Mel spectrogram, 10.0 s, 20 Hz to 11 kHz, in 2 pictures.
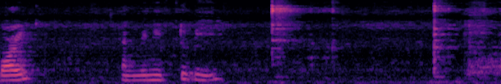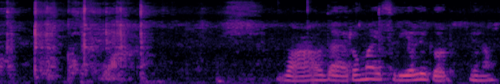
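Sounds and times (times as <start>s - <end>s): tea boiling: 0.0s - 10.0s
metal spoon scraping saucepan: 2.7s - 3.5s, 4.3s - 6.6s.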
